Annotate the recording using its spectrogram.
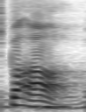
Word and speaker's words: Baal: I know we say Baal, but I have to look up some of these words. Even though I took Hebrew, I have to look up and say, how do you really pronounce this? Because you get into saying it one way, but it's Baal, okay?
